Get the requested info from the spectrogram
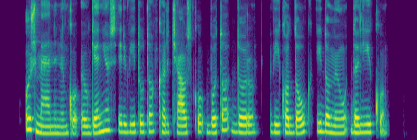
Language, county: Lithuanian, Kaunas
